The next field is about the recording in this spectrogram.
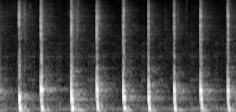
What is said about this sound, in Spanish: Un caballo.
